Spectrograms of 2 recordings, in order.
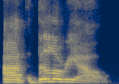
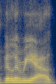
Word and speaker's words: Villarreal: Is it Villarreal? I'm messing it up. Okay. Villarreal. That's Villarreal. Okay. The English way to say it. Okay, Villarreal.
